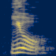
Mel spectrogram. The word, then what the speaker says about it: 요: When you add another short stroke, a Y sound is added to the front of these sounds. Add another short stroke to O and it becomes 요.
